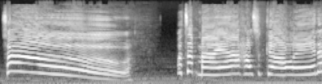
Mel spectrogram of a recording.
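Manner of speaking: overly bright sitter voice; cheery babysitter greeting. Acted. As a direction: win over a shy child with bright cheer.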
